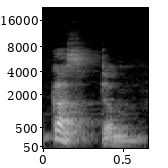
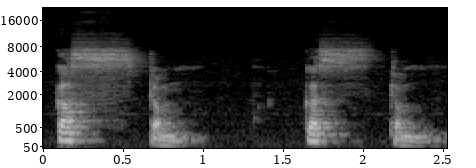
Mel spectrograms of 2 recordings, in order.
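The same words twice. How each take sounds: First: Said in the usual way. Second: CUS-tom, weight on CUS, softer and lower; stress on first syllable. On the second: Shown as a demonstration. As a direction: lean on CUS in custom, let tom fall away. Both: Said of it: "the stress is on the first syllable".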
